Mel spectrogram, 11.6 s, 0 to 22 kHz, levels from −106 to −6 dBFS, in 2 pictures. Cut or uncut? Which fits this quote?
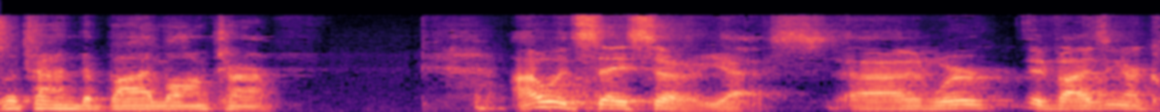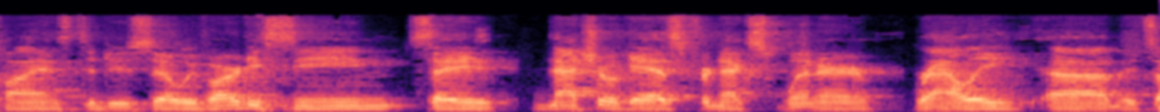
cut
